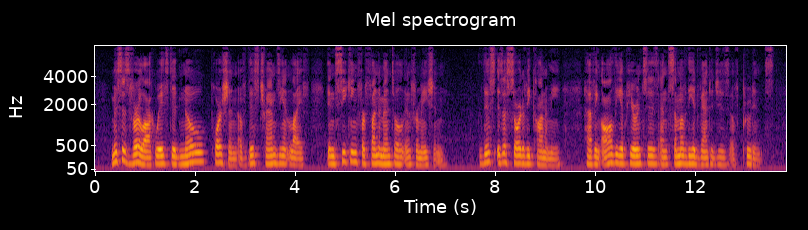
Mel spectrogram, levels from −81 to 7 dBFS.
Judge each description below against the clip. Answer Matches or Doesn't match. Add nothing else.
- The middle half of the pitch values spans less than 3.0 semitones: Matches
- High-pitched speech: Doesn't match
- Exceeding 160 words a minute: Doesn't match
